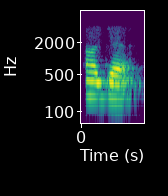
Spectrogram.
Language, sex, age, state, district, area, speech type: Nepali, female, 45-60, West Bengal, Jalpaiguri, rural, conversation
